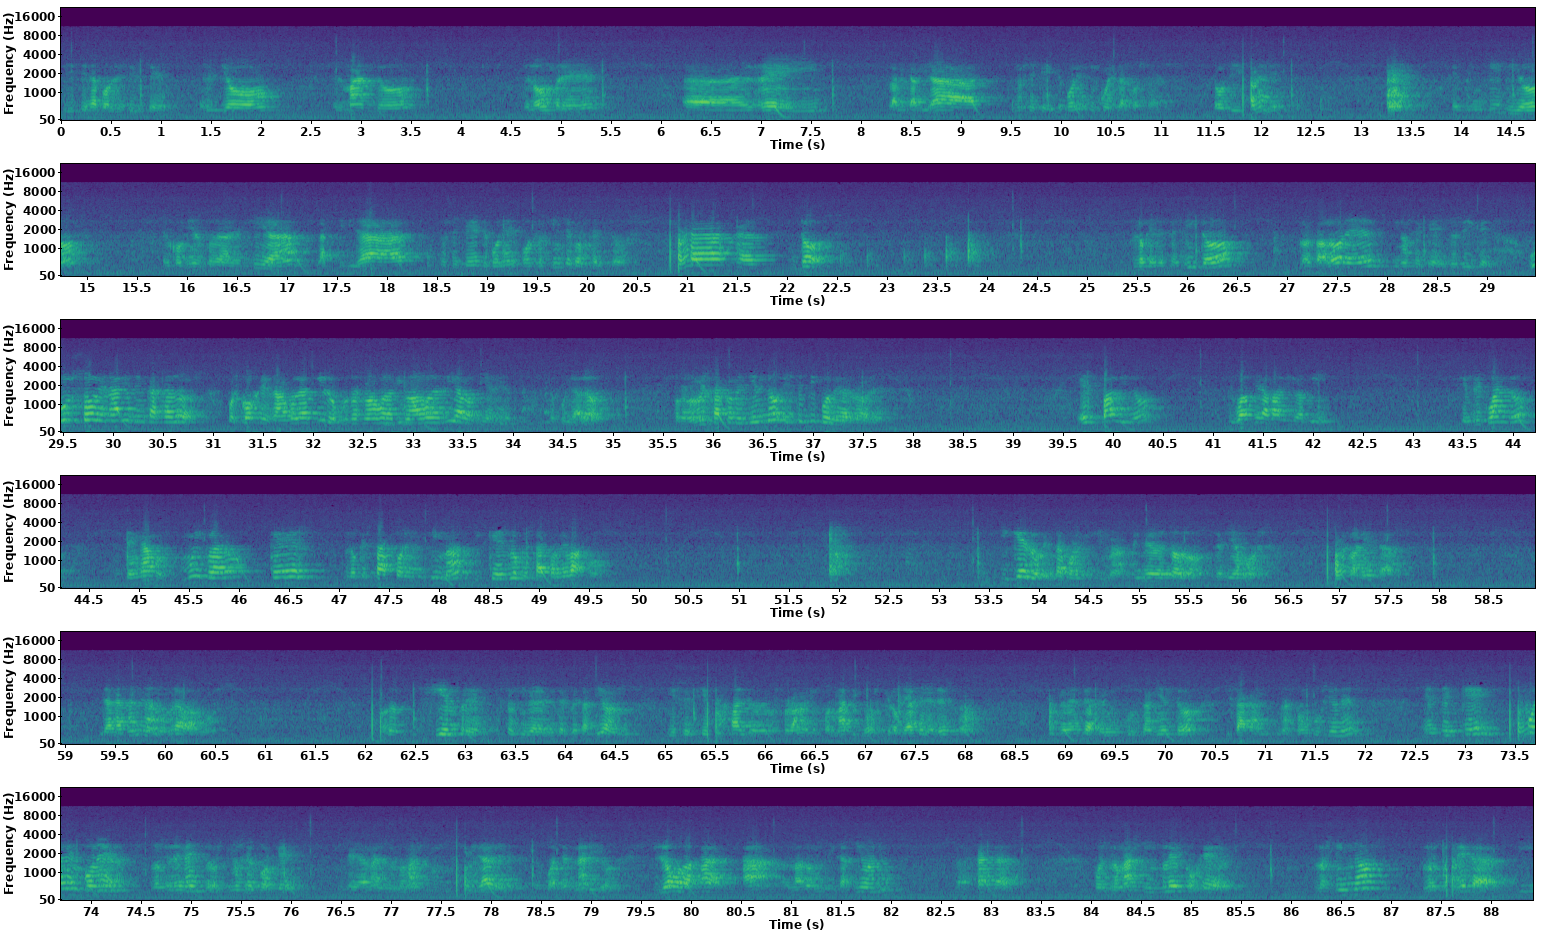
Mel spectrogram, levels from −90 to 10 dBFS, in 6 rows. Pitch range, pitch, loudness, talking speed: 100-160 Hz, 110 Hz, -24 LUFS, 130 wpm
